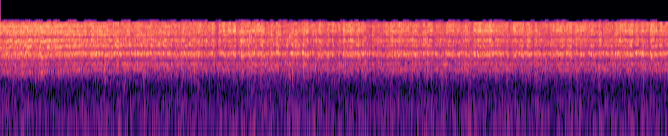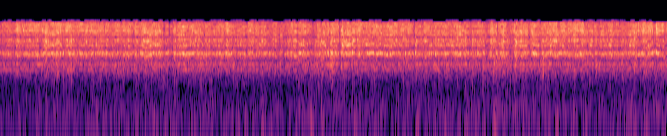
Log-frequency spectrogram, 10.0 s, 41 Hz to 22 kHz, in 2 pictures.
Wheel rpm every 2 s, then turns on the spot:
230, 230, 230, 240, 240.
none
